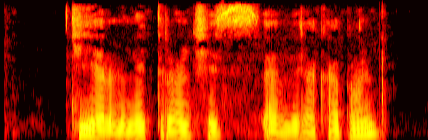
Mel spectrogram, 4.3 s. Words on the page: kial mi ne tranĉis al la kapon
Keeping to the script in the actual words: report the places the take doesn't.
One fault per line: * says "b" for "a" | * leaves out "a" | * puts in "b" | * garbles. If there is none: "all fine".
all fine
